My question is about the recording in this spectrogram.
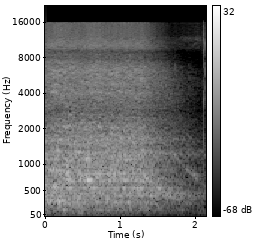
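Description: Hand-held hair dryer blowing a steady rush of air through hair on a paddle brush during a smoothing blowout, fading out near the end as it is switched off.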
